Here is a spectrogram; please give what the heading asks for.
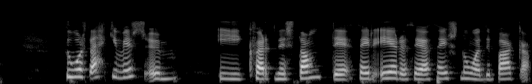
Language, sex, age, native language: Icelandic, female, 20-29, Icelandic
